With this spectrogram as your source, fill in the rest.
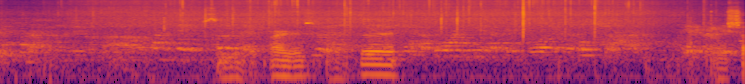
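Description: Meat patties sizzle on a hot griddle.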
